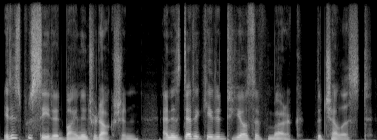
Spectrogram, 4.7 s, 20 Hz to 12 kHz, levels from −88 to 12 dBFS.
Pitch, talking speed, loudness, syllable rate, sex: 125 Hz, 180 wpm, -19 LUFS, 5.8 syllables/s, male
